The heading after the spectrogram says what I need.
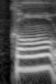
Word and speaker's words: quand: No N pronounced, final D not pronounced.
